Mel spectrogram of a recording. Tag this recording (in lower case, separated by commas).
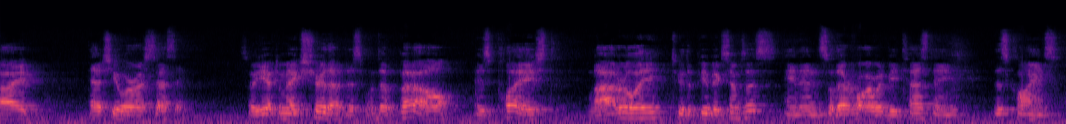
speech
